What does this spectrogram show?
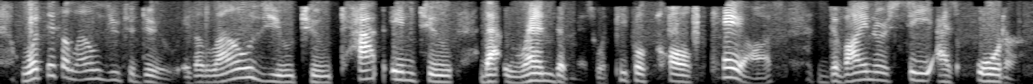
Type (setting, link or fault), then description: link, phone line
